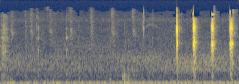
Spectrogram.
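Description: A horse's hooves knocking on a horse-trailer ramp: a quick run of sharp knocks near the end, over a steady low hum.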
